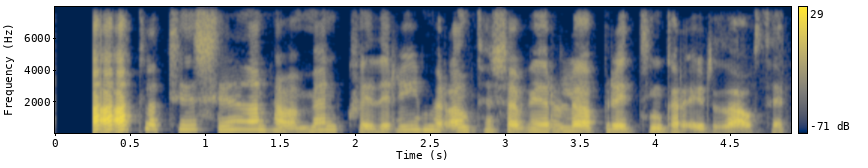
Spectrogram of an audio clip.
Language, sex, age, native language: Icelandic, female, 20-29, Icelandic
